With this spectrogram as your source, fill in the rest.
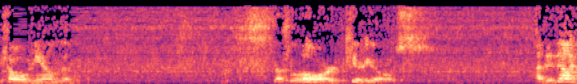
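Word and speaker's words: κύριος: When he told him that the Lord, Kyrios, did I pronounce that correctly, brother?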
